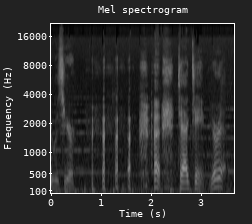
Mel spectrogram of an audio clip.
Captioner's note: laughs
